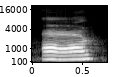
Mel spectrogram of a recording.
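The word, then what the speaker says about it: hour: An amazing dog, an unknown university, an umbrella, an R, an orange. Now look at the word R.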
